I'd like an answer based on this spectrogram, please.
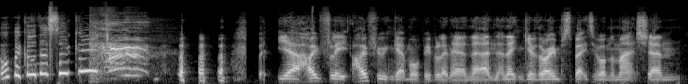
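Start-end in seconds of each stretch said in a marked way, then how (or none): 0.0-2.3 mock excited high shout, much higher, slower. Recalling shouting themselves hoarse at an intense match, retelling own high excited shout. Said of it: "My voice went high because I was just like going".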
